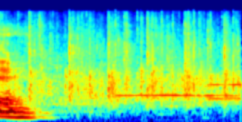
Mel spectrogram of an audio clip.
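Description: Audience applauding, a steady patter of clapping. A man's voice trails off at the very start, and a thin steady tone sounds faintly over the clapping from about a second in.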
